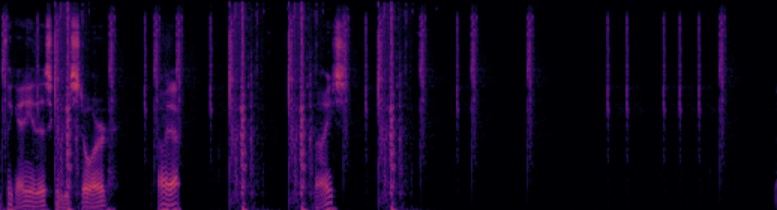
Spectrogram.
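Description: Short soft menu clicks tick as a selection cursor moves.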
